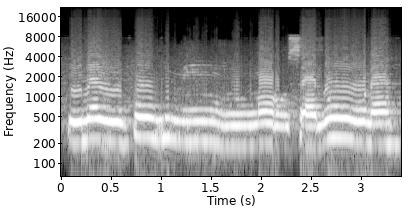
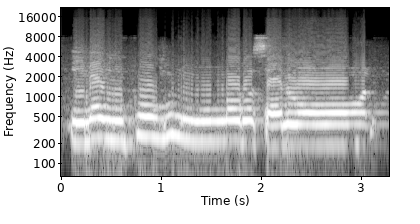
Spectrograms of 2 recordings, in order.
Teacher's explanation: میم کو میم سے ملا کر کے غنہ کریں گے۔ آپ کاف میم پیش کم، الیکم، میم را پیش مر، الیکم مر، سین زبر سا، لام و پیش لو، الیکم مرسلو، نون زبر نا، الیکم مرسلون۔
